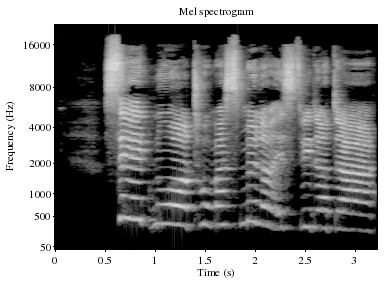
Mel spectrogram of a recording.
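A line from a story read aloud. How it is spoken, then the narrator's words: Called out. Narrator (German): rief sie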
